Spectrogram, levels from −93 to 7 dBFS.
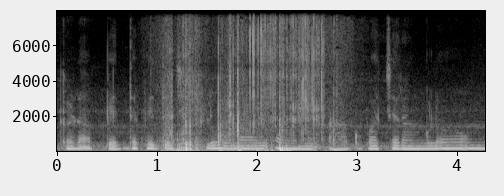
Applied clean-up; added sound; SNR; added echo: none; Tearing; 3 dB; none.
